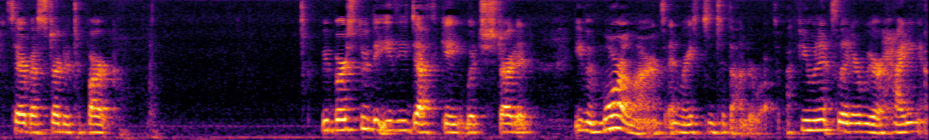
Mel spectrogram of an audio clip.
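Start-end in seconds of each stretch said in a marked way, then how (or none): none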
